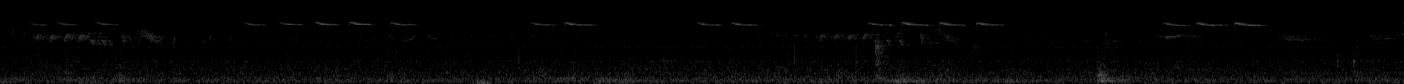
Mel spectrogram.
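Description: Faint bird calls: short high notes in quick runs of three to five, repeated every second or two, with some lower twittering between runs, over a low outdoor hiss.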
